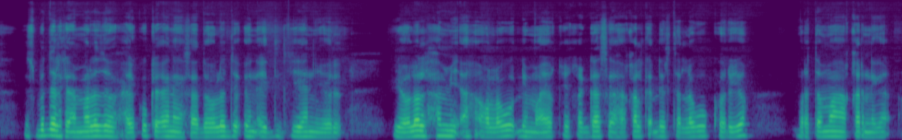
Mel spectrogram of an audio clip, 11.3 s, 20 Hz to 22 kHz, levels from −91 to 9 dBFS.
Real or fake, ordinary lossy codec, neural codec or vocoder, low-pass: real; none; none; none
